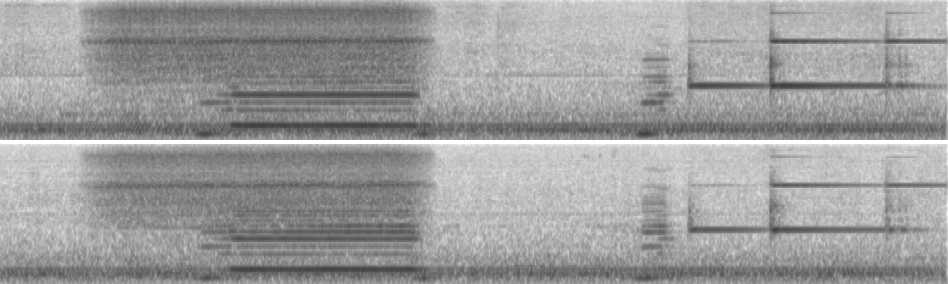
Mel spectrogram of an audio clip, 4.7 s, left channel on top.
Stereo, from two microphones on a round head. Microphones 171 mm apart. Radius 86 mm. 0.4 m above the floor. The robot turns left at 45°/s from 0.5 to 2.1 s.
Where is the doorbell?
15° left (ahead or behind), 1.4 m.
